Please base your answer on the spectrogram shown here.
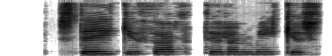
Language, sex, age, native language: Icelandic, female, 8, Icelandic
